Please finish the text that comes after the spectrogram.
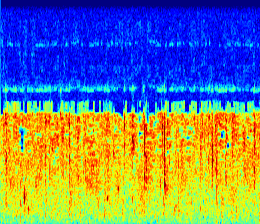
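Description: Summer rain falls steadily, a dense patter of drops spread evenly across the short stretch with no other sounds.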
